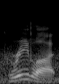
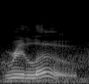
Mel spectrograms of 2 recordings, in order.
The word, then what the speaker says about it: Grilot: You've got Schillinger, you've got Grilot, not Grillo, as Siri might pronounce it.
